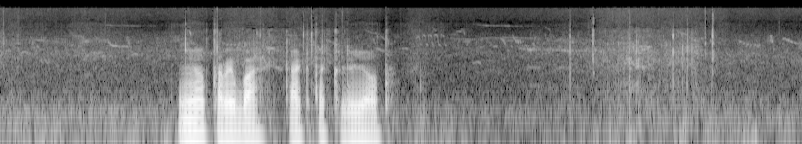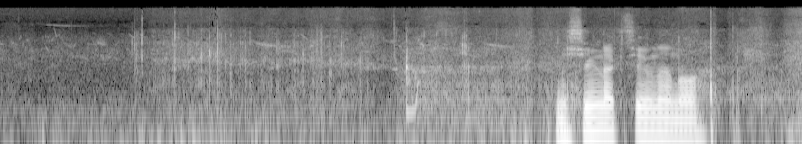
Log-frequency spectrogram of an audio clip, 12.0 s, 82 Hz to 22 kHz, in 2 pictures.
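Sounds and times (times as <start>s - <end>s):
faint bird chirps: 0.0s - 11.2s
low outdoor noise: 0.0s - 12.0s
small ticks: 4.2s - 5.5s, 7.0s - 9.7s.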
